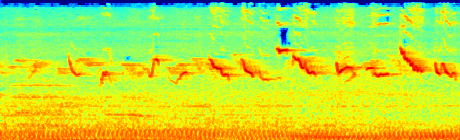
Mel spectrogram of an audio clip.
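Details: Kecial kuning from Lombok, a lemon-bellied white-eye, singing ngejos style: fast bursts of bright, high, sharply slurred chirps, about four per second, growing louder through the phrase.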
